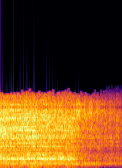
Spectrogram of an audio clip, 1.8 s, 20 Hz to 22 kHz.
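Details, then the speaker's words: Peugeot Speedfight 50cc two-stroke moped after starter relay, exhaust, carb and variator roller fixes, ridden at about 50 mph and pulling hills well: high crisp buzz revs cleanly and fades smoothly as it pulls away, no stumbles; normal running. "so guys there you go cook what up-and-down does 50 mile-an-hour pulls up Hills does really well"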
